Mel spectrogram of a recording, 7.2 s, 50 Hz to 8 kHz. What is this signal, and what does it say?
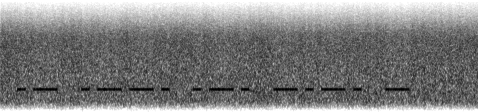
Morse code, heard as a keyed tone, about 10 wpm, 660 Hz, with heavy radio static. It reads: APRCT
